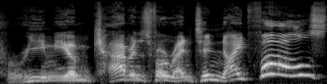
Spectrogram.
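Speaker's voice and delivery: high, drawn-out monster shout. Retelling a game scene where the creature pulls its axe out: Carl Stucky monster shout. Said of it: "The figure shouts".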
